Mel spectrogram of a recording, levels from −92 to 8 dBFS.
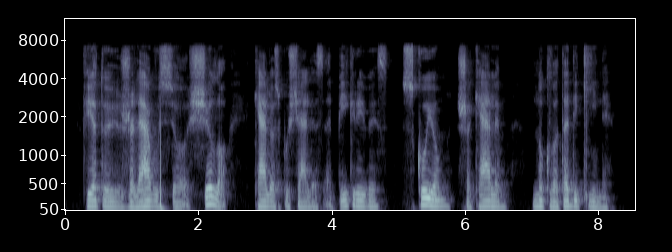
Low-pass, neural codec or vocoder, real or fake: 7.2 kHz; none; real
